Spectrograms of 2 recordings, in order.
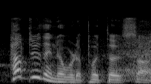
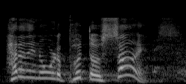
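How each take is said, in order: First: Low-pitched, earnest wondering; sincere pondering. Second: High-pitched mock kid question; questioning daughter. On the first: Retold or imitated. Dad thinking to himself in the car, sincerely. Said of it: "thinking sincerely to myself". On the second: Daughter asks dad about the signs, puzzled. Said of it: "She goes".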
